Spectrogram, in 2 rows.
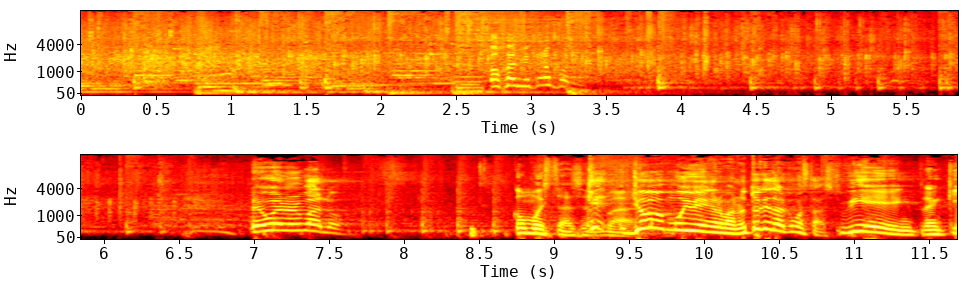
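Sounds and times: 
applause: 0.0s - 6.8s
speech: 2.8s - 3.6s, 7.0s - 7.7s, 8.8s - 11.6s.

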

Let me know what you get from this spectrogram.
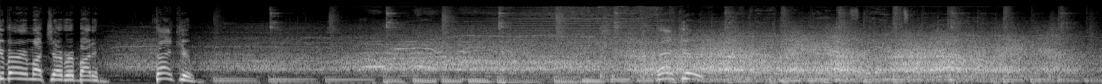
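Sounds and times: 
speech: 0.0s - 2.8s, 6.6s - 7.4s
general crowd noise at a campaign rally: 1.0s - 11.0s
campaign rally crowd chanting in call-and-response: 3.1s - 11.0s.

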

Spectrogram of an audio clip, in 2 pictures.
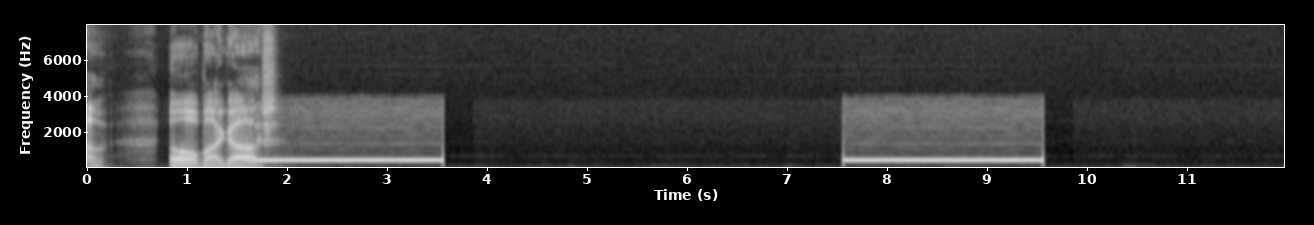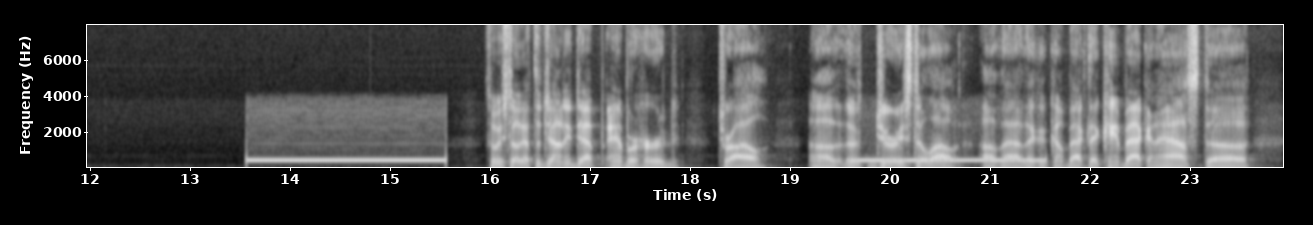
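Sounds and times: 
speech: 0.0s - 2.0s, 16.0s - 23.8s
telephone ringback tones on a call waiting to be answered: 1.9s - 3.6s, 7.6s - 9.6s, 13.6s - 15.6s, 19.6s - 21.2s.

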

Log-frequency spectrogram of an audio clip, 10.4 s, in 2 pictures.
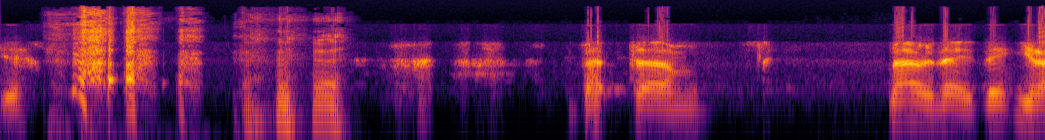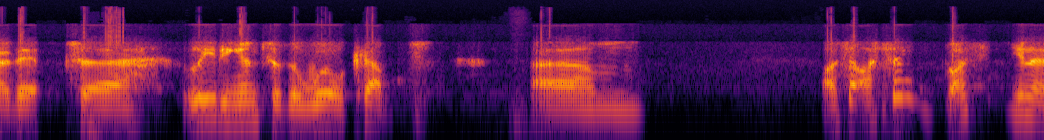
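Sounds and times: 
speech: 0.0s - 0.8s, 3.3s - 3.6s, 4.4s - 8.5s, 9.3s - 10.4s
laughter: 0.2s - 2.2s
throat clearing: 0.3s - 1.6s.

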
